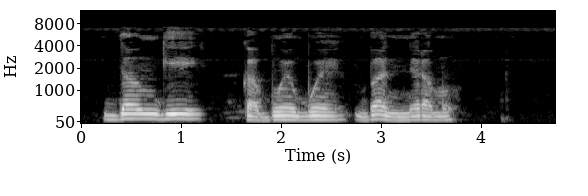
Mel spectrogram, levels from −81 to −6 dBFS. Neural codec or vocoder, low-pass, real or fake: none; 7.2 kHz; real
